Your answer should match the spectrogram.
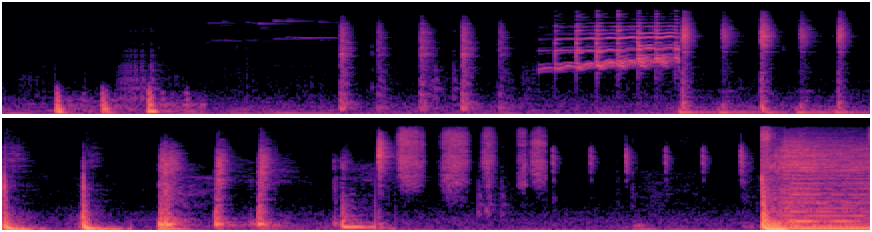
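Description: Percussion one-shot samples being auditioned one at a time in beat-making software: a string of short, separate hits of differing pitch, some with a low thump and one a brief pitched rattle, with no beat behind them.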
